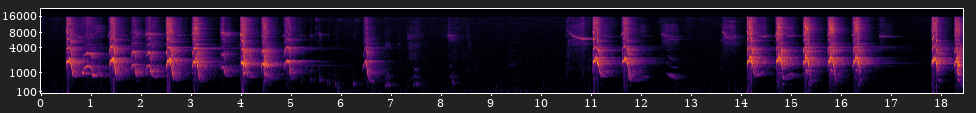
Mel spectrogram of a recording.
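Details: A 13-week-old Border Collie puppy named Emily voicing her objection to crate training: bursts of high, piercing yelps in quick series, broken by several seconds of silence before she starts up again.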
